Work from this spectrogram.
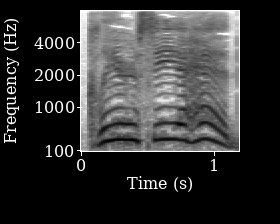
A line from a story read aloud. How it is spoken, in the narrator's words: shouted Parrot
